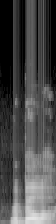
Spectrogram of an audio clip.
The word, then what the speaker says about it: Rubella: So I highlighted it, the last part in red, and we're going to associate that with Nutella. So Nutella, Rubella, it rhymes, both of them end in Ella.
